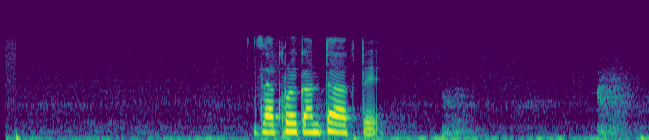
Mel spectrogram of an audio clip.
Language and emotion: Russian, angry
